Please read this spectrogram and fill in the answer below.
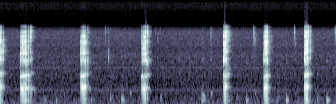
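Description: Seven loud, short burps in quick succession over about seven seconds, with faint softer sounds between them; repeated belching.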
